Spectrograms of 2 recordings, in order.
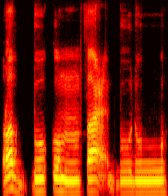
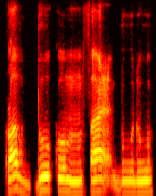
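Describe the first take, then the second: The two takes are said the same way.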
